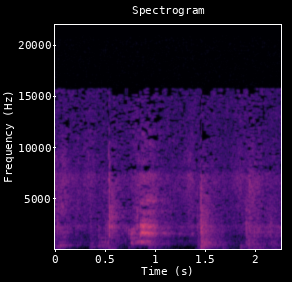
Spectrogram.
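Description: Faint footsteps climbing a staircase, about two steps a second.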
